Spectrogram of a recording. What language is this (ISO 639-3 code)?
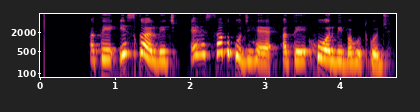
pan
